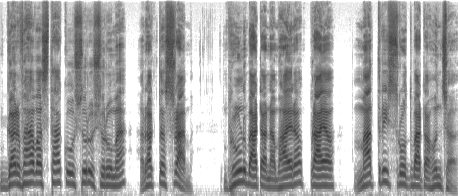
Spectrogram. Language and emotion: Nepali, neutral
